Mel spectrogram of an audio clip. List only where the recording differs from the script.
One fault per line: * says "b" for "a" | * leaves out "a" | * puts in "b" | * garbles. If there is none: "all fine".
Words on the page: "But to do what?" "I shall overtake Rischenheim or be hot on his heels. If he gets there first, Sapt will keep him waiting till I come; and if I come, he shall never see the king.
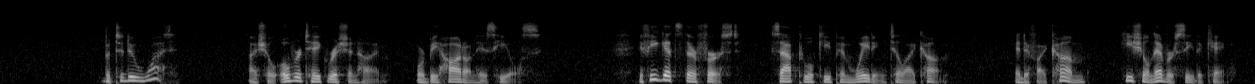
all fine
